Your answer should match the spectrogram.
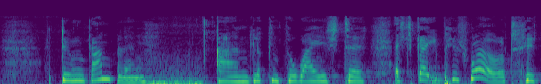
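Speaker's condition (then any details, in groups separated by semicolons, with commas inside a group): Deafness; relies on lip reading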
